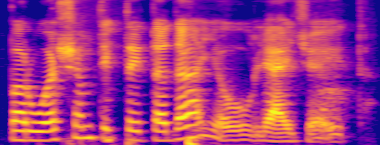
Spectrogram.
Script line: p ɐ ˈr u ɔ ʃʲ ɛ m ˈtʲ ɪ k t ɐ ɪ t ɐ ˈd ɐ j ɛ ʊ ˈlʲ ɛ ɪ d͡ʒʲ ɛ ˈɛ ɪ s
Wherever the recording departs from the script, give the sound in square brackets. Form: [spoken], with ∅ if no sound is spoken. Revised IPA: p ɐ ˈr u ɔ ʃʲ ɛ m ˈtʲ ɪ k t ɐ ɪ t ɐ ˈd ɐ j ɛ ʊ ˈlʲ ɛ ɪ d͡ʒʲ ɛ ˈɛ ɪ [t]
